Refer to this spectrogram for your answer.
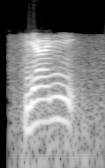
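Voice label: "nyanyi", Indonesian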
